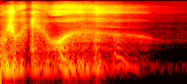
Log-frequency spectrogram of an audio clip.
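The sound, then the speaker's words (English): A voice imitates gusting wind with a long, breathy whoosh that swells and falls for about a second and a half, fairly loud, then fades to silence. “Because it's when the wind picks up, you hear nature breathing like a, you know.”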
